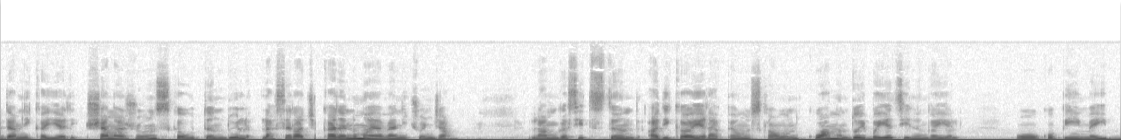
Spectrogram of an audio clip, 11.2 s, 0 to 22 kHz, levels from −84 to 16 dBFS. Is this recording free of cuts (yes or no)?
no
